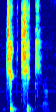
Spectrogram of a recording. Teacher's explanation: on parlait plus du bruit du baiser, le clic bilabial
